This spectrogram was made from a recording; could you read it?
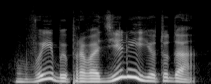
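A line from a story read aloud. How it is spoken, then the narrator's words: Happy question. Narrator (Russian): спросил он радостно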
